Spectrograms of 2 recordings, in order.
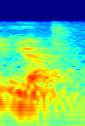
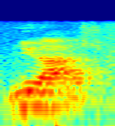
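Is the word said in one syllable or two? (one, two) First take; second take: one; two. First: The word is said in one syllable. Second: The word is said in two syllables. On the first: "on dit nuage. On fait une syllabe à partir de deux syllabes" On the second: "au lieu de dire nuage"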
